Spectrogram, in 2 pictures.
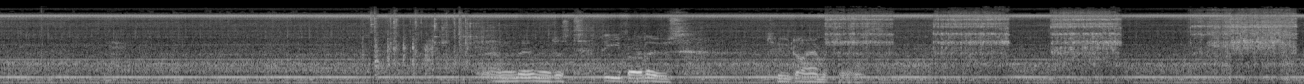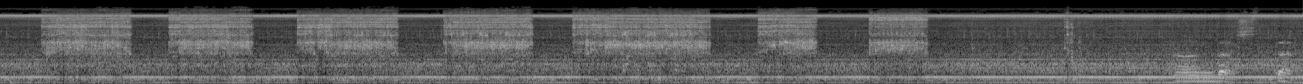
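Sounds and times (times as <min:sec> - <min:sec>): lathe humming: 0:04.4 - 0:25.2
file rasping on metal: 0:08.2 - 0:11.3, 0:11.9 - 0:22.4.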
